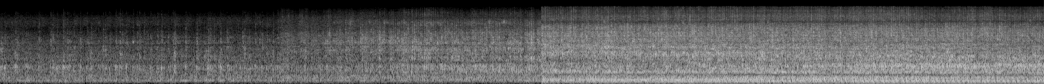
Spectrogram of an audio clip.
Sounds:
Motorboat, Boat, Vehicle

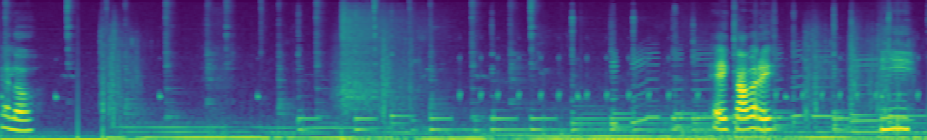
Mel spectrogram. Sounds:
Music, Speech

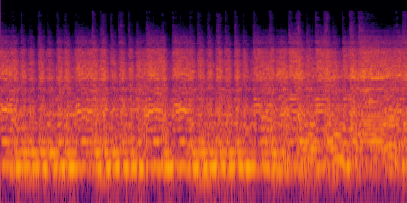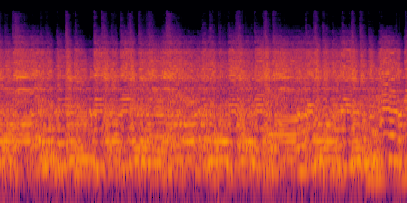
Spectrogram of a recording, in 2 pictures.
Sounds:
Plucked string instrument, Electric guitar, Strum, Musical instrument, Music, Guitar, Acoustic guitar

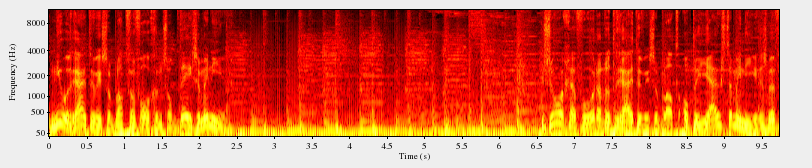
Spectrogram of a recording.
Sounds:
Music, Speech

